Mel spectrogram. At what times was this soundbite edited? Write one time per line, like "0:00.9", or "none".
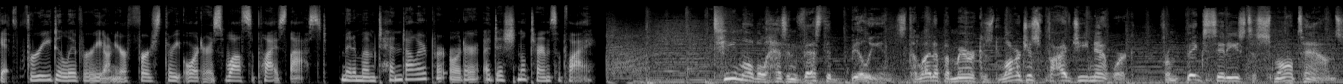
0:06.0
